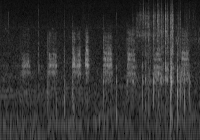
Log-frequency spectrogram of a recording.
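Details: A duck quacking in quick runs of harsh, nasal notes, several in close succession, growing busier and overlapping toward the end.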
